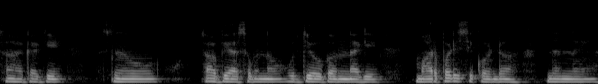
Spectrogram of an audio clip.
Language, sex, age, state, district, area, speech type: Kannada, male, 30-45, Karnataka, Mysore, urban, spontaneous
